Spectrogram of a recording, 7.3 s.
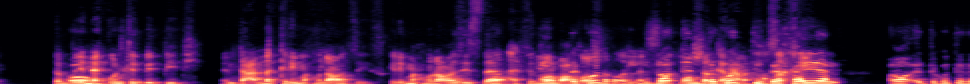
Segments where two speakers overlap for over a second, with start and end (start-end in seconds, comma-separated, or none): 4.1-6.3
